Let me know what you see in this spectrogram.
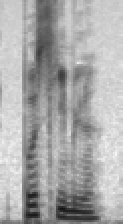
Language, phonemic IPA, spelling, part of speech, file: French, /pɔ.sibl/, possible, adjective / adverb / noun, Fr-possible.ogg
- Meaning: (adjective) possible; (adverb) possibly; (noun) the possible, feasible, what can be done, achieved etc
